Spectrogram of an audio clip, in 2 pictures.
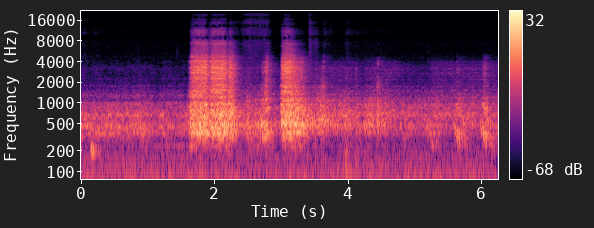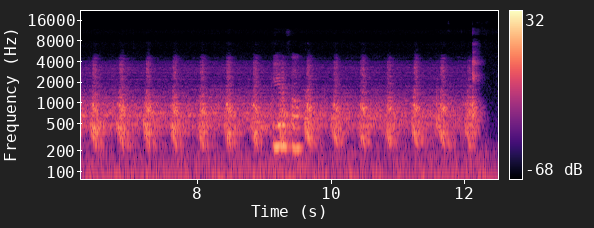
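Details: Fetal heartbeat at 38 or 39 weeks of pregnancy on a Doppler monitor during a non-stress test: loud probe scraping, then a rapid, steady whooshing pulse from about five seconds onward.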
